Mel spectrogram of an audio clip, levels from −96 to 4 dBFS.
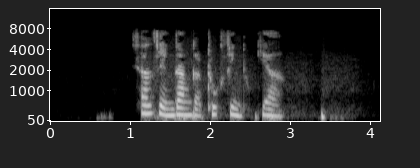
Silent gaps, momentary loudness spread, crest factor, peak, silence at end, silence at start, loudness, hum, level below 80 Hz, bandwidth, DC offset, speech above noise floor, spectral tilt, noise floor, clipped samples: none; 14 LU; 22 dB; -2 dBFS; 0.7 s; 1.05 s; -23 LUFS; none; -60 dBFS; 7.8 kHz; under 0.1%; 67 dB; -6 dB/octave; -89 dBFS; under 0.1%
